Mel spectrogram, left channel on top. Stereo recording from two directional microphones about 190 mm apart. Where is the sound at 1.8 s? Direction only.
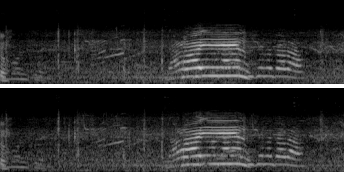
50° left (ahead or behind).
